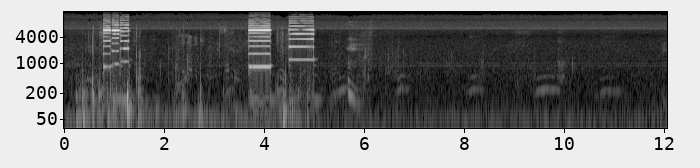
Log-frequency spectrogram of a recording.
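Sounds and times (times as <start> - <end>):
motor startup beeps: 0.8 - 1.4, 3.7 - 5.1.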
